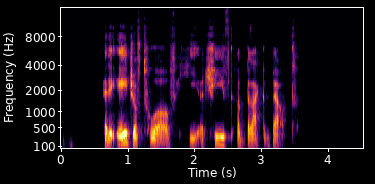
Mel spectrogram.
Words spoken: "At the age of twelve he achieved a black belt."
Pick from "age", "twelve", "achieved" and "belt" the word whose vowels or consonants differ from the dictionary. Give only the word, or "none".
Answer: none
